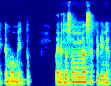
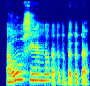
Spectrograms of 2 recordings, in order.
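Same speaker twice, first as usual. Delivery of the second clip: ordinary delivery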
